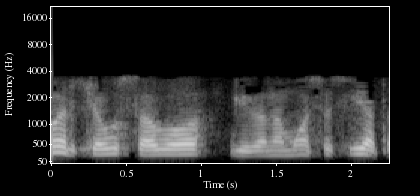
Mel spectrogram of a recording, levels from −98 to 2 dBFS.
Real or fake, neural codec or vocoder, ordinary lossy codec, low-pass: real; none; MP3, 16 kbps; 3.6 kHz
